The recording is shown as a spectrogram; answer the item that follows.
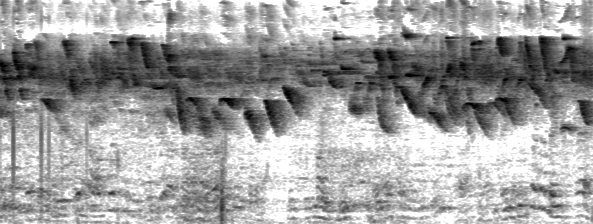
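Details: Rain-style song from a caged double-collared seedeater placed in a training circle, a long run of sharp, high descending slurred notes delivered quickly in bursts, men's voices murmuring in the background.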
